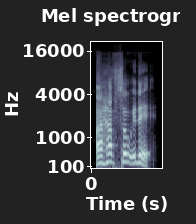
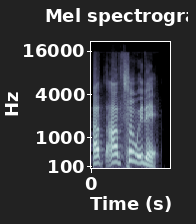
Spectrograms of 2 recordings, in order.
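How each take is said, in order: First: "have" stressed in full, insisting; emphatic HAVE, falling away after. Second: Said in the usual way. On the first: Real, not acted. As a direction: lean firmly on "have" to counter doubt. Repeats it with emphatic full form.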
